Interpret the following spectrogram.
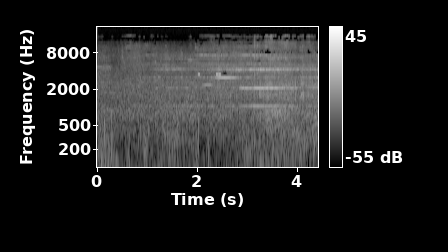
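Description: Outdoor urban ambience: a low, uneven rumble with a steady noisy background and a few faint, thin high-pitched squeals about halfway through.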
